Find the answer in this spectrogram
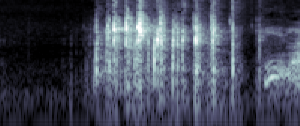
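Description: A deck of tarot cards being shuffled: a quick run of crisp card flicks lasting about a second, starting about half a second in.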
